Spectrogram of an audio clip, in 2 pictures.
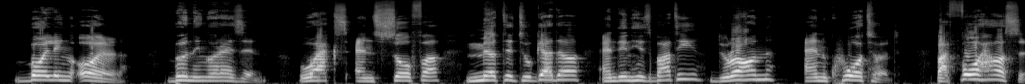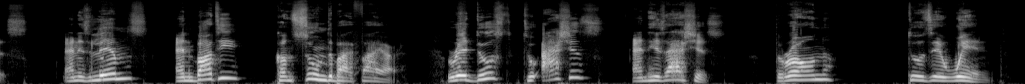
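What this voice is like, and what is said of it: Poor imitation French accent. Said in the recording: “I do a really terrible French accent.”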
